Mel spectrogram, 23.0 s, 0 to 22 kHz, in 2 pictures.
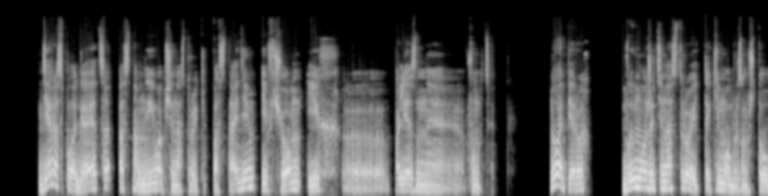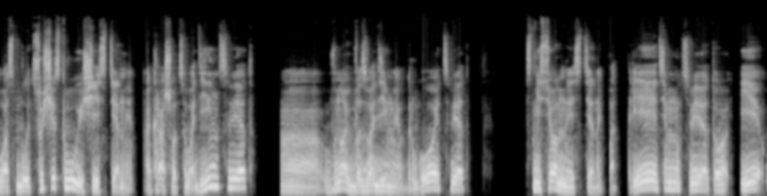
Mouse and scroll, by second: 3.1 click.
